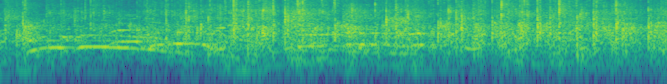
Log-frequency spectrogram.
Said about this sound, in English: Can we have a big round of applause for the Rising Tide people?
